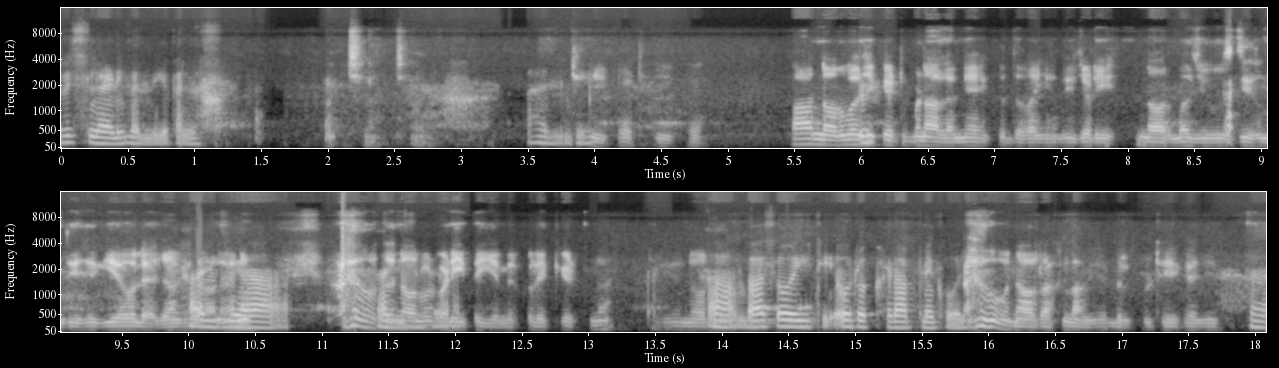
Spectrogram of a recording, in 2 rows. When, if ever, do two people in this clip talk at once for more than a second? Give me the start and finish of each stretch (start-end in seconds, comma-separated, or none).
13.9-15.8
